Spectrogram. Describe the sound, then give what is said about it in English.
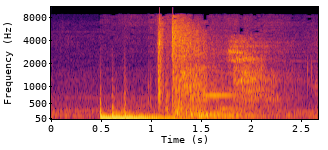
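A big blast from a gun firing a charge at a target: a sudden, loud boom followed by a long, rumbling decay that fades over about two seconds. “So you hit what you're aiming at? Yeah, it's quite a big blast, isn't it?”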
